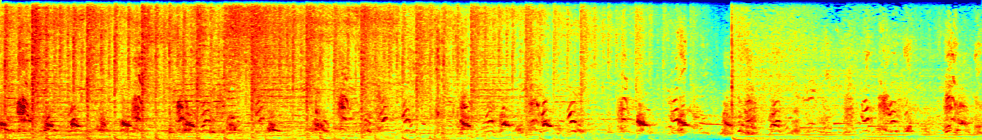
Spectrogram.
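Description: A dog barking in a quick, excited string, two or three barks a second, over loud background music with a heavy beat; the music changes about nine seconds in.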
